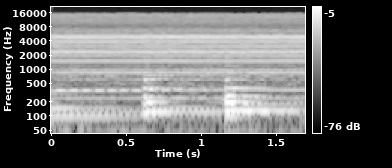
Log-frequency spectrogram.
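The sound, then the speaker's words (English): A clothes dryer with clothes inside hums steadily with a low, droning tone, swelling slightly in regular pulses every half second or so, as if the drum is turning. No voices are present. “And that's my dryer.”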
